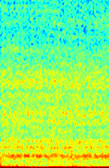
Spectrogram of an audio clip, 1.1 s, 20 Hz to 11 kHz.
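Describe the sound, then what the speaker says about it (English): A 1968 Ford Mustang with a 289 V8 and freshly rebuilt carburetor idles roughly, a steady low rumble with slight uneven pulsing, close and continuous with no talk. "1968 engine idling away."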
